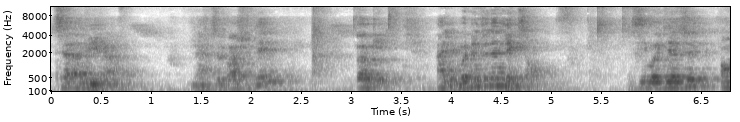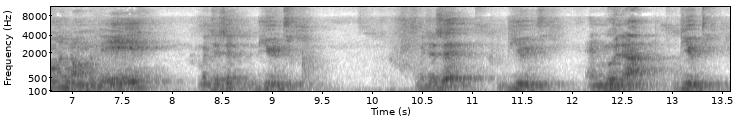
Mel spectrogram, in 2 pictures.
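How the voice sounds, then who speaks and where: Mauritian man, teacher, lively up-and-down voice, boomy room heard from a distance. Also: measured pace, long pauses, a little hiss or hum. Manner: questions students, repeats their answers. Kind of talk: classroom lesson. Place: classroom. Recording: echoey classroom from far off.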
